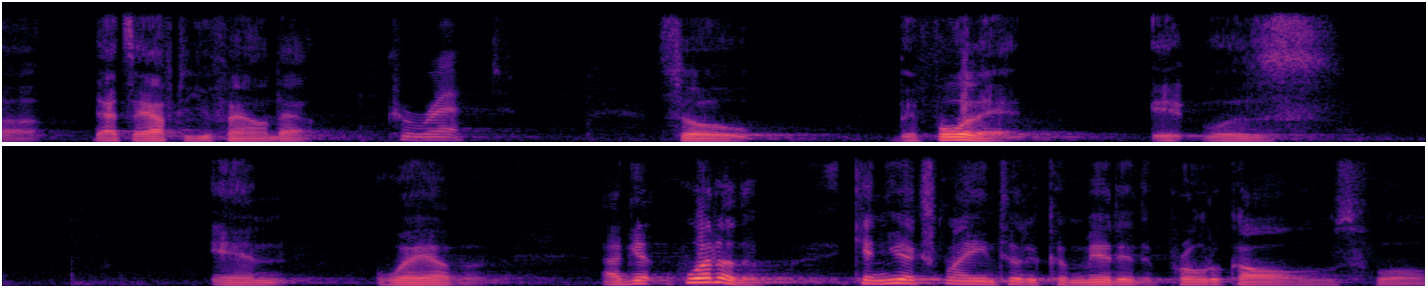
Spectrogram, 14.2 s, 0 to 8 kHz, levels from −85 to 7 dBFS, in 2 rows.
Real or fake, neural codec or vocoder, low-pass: real; none; 7.2 kHz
